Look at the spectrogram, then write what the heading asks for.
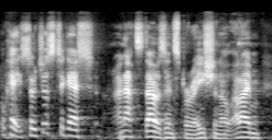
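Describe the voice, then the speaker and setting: A man moderating a conference panel under time pressure. He sounds hurried and hesitant, filling gaps with ums, and his voice has an ordinary middle pitch. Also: lively intonation, background noise. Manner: hurried, hesitant, many fillers. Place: conference hall.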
